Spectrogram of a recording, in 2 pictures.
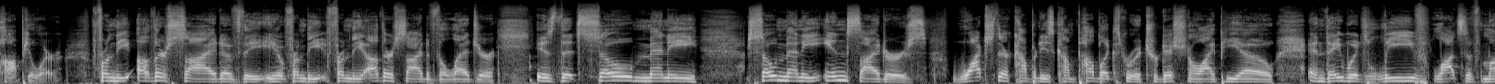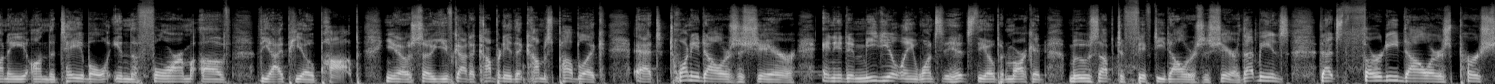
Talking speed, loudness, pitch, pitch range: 180 wpm, -18 LUFS, 140 Hz, 125-155 Hz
